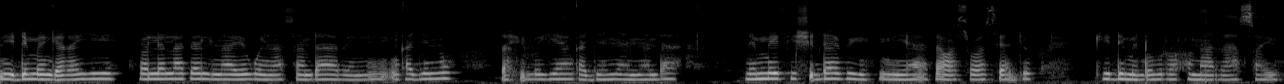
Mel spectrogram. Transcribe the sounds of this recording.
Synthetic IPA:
ni˨di˦mɛ˨ŋɡɛ˨ɾa˦i˦ɛ˦ | jɔ˦lɛ˦la˦ra˦li˨na˨je˦wa˦i˨na˦sa˨nda˦ɾɛ˨n˦ŋɡa˦d͡ʒe˦no˦ | ra˨hi˨lo˨ji˦a˦ŋɡa˨d͡ʒɛ˦ɲa˨ɲa˨nda˦ | ne˦me˦ri˦ʃi˦da˦βi˦˨ni˨a˦ra˦˨wa˨sɔ˨wa˦si˦a˨d͡ʒɔ˦ | ki˦di˦me˨ndɔ˦ɣu˦ɾɔ˦hɔ˦na˨ɾa˨˦sa˦jo˦

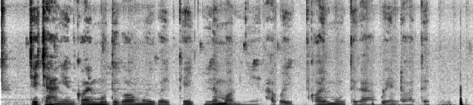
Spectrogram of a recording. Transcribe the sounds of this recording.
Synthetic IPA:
t͡ʃe˦t͡ʃaː˨ŋe˨nkɔ˦jmu˦ti˦kɔ˦mu˦˨jko˨i˨p̚ke˦t̚nɛ˦mɔ˨mɲe˨a˨ko˨i˨pkɔ˦jmu˦te˦ka˨pwɛ˨ndɔ˨tɨ˦

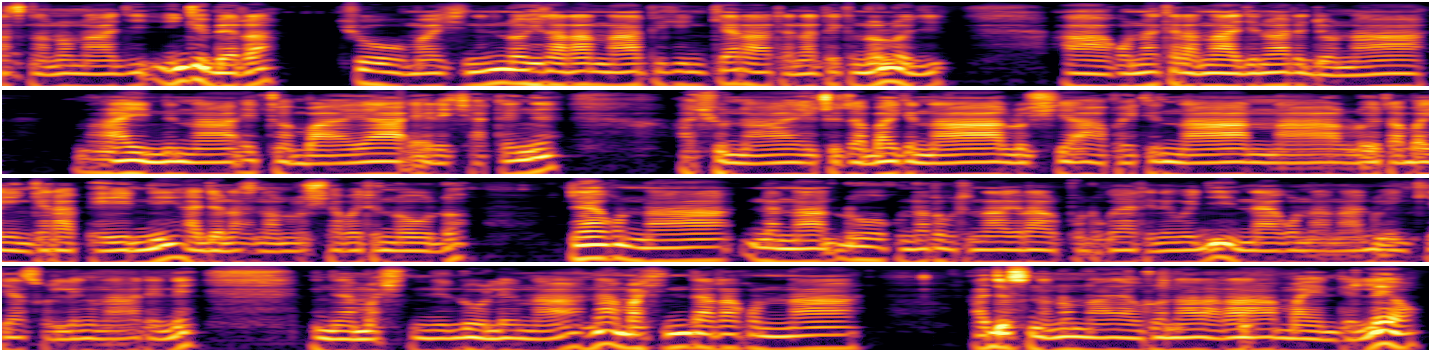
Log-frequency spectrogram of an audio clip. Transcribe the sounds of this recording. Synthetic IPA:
a˨si˨na˨nɔ˦na˨d͡ʒi˦ʔi˦ŋɡi˦bɛ˨ɾa˦ | ʃu˦ma˨ʃi˨ni˦i˦nɔ˦ʃi˦ta˨ɾa˦na˨pi˦ki˦ŋkɛ˦ɾa˦tɛ˨na˦tɛ˦knɔ˦lɔd͡ʒi˦ | a˨kɔ˨na˦kɛ˦ɾa˨na˨d͡ʒi˦nɛ˦wa˦tɛ˨d͡ʒɔ˨na˦ | na˨˦i˨ni˦na˨ʔɛ˦twɛ˨ba˨ja˦ɛ̰˨ɾi˨ʃa˨tɛ˦ɲɛ˦a˨ʃu˦na˨hi˨tu˨i˨ta˨ba˦ki˨na˨˦lɔ˨ʃi˦aː˨pa˨i˨ti˦na˦na˨lɔ̰˨i˦ta˨ɓa˦ki˨ŋɡɛ˦ɾa˦pɛ˨i˦ni˦a˨d͡ʒɔ˦na˨s̬i˨na˨nɔ˦lɔ˦ʃi˦a˨pa˨iti˦nɔ˨u˨dɔ˦ | na˦ja˦kɔ˦na˨˦na˨na˨ɗu˦ku˨nda˦ɾɔ˦ku˨ti˨na˨ɾa˦ki˦ɾa˦ɾpu˦du˨kɔ˦ja˦tɛ˨nɛ˦wɛ˦d͡ʒi˦na˨ja˨ku˦na̰˨na˨ɗu˦ɛ̰˦ŋki˦a˦sɔ˨li˦ŋnaː˨˦tɛ˨nɛ˦ni˨ɲa˨ma˨ʃi˨ni˦ni˦du˦˨le˦ŋna˨˦na˦ma˨ʃi˨ni˦ta˨ɾa˦kɔ˦na˦ | a˦d͡ʒɔ˦si˦na˨nɔ˦na˨˦ja˨u˨tu˦a˦na˦ɾa˨ɾa˦ma˨ɛ˨ndɛ˨lɛ˦ɔ˦

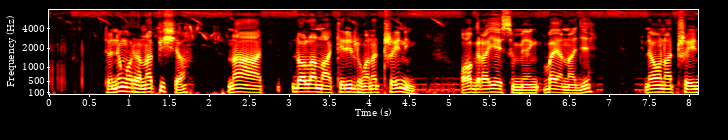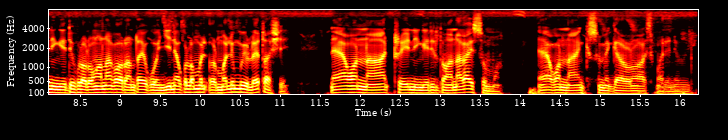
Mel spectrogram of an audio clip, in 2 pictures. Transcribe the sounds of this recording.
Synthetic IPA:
tɛ˨ni˦ŋɔ˨ɾa˨na˦pi˦ʃa˨na˦ | dɔ˦la˦na˨ke˦ɾi˦ltɔ˨ŋa˨na˦tɾe˦i˦ni˨ŋ | ɔ˨˦ɡɪ˨ɾa˦ja˦i˨su˨mɛ˨ŋba˦ja˨na˨d͡ʒe˦ | nɛ˦kɔ˦na˨tɾe˦i˦ni˨ŋe˨ti˦kʊla˨tɔ˦ŋa˦na˦ka˦ɔ˨ɾa˨nta˦i˦˨ko˨ɲd͡ʒi˦nɛ˦klɔ˨ɾma˦li˦mʊ˦ji˨lɔ˨ɛ˦ta˨ʃɛ̰˨ | nɛ˦ja˦kɔ˦nːa˨tɾe˦i˦ni˨ŋe˨ti˦ltɔ˨ŋa˨na˦ka˦ɪ˦sʊ˨ma˨ | nɛ˦ja˦kɔ˦nːa˨˦ŋkɪ̥˦sʊ˦mɛ˨ɡɪ˦ɾa˨lɔ˨˦a˦a˨i˨sʊ˨ma̰˨ɾi˨ne˨˦wu˦

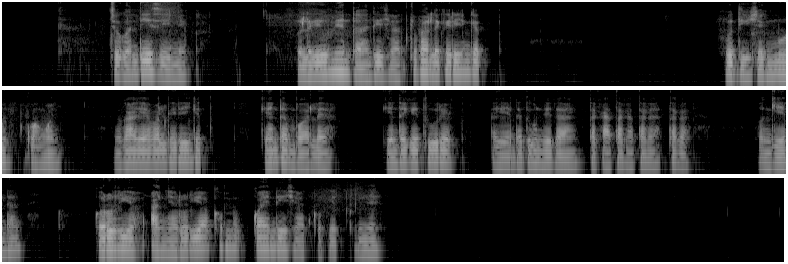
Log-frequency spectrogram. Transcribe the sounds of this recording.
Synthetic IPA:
t͡ʃo˨ko˨ndi˦s̬i˨nɪk | wo˨le˨ke˦jo˦me˦nda˨ndi˦ʃatkɪ˦pa˦le˨ke˦ɾi˦ŋɡe˦t̚ | fu˦t̬i˨ʃe˨kmu˦nkwa˨ŋwa˦ɲ˨ | ŋɡa˨ka˦kɛ˦pa˦lke˦ɾi˦ŋɡe˦t | kɛ˦nda˦mbɔ˨lɛ˦a˨ | ke˨nda˦ke˦tu˦ɾek̚ | a˨ke˨nda˦tu˦ɡu˦nd͡ʒe˨t͡ʃa˦ta˨ka˨ta˨ka˨ta˦ka˨ta˦ka˨ | ko˨ŋɡeː˨nda˦ | kɔ˦ɾu˦ɾjɔ˦a˨kɲɔ˨ɾuɾjɔ˦ko˦mkwa˦e˦ndi˦e˦ʃa˨tko˨pje˦t̚ku˦m˦ɲa˦j

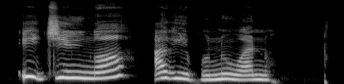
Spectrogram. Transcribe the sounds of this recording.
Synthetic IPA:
i˦d͡ʒi˦˨ŋɔ˨˦ | a˦ɣi˨bu˨nu˦˨wa˦nu˨

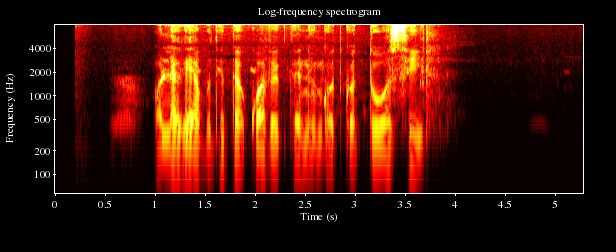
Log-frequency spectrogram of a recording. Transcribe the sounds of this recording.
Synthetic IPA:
ɔ˨lɛ˦kɛ˦ja˨bu˨t̪i˦t̪a˨kwa˦vɛ˨k̚t̪ɛ˨ni˨ŋɡɔ˨t̪kɔ˨to˦si˦˨l

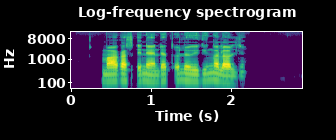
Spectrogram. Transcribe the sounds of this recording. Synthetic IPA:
ma˨˦ka˦sɪ˦nɛ˨ndɛ˦t̪o˦lo˦ɡi˦ki˦ŋɔ˦˨lɔ˨ld͡ʒi˨

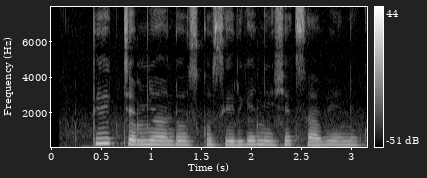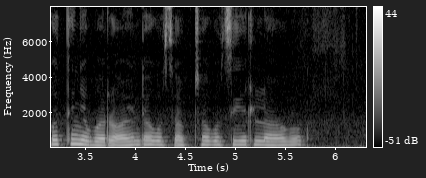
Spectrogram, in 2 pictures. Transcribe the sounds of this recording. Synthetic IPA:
ti˦k̚t͡ʃe˨mɲa˦ndo˦sko˨si˨ɾɡe˦ɲi˧ʃe˦ksabi˦ni˨ko˦t̪i˦ɲe˨bɔ˨ɾɔ˨ɪndɔ˦ko˨sɔ˨p̚t͡ʃɔ˦ko˨si˦ɾlɔɣɔ

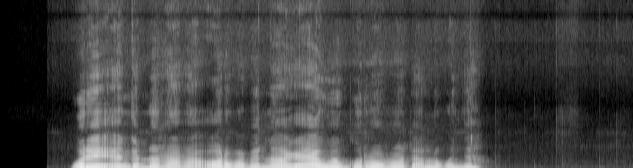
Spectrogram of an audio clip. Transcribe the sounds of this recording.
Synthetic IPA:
wʊ˦ɾe˨ɛ˨ŋɡɪ˦ɗʊ˦ɾa˦ɾa̰˦ʔɔ˨ɾɔ˦pa˦bɪ˦na˦˨ka˦ja˦we˨ŋɡʊ˦ɾo˦ɾo˦ta̰˨lʊ˨kʊ˨ɲa˦

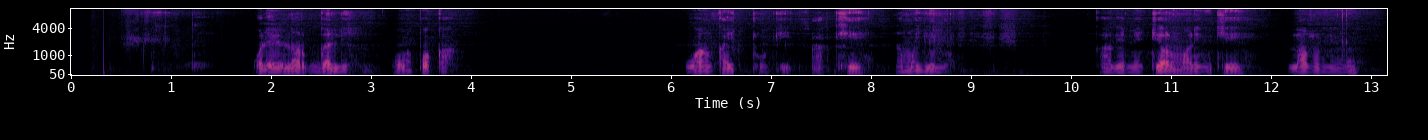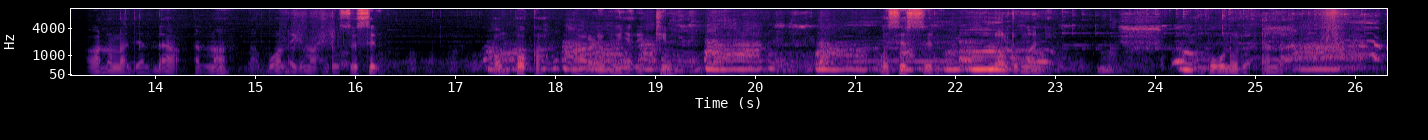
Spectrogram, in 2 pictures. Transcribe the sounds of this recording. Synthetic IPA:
ʔa̰˨le˨li˦no˨ɾɡa˦li˨ | o˦mpo˦ka˨ | wa˦ŋka˦jtʰo˨kḭ˨ | a˨kʰe˦ | na˨ma˦jo˦lo˨ | ka˨ɡe˨me˨ti˦o˦ɾma˦ɾi˨ŋkʰe˦ | la˦to˨ni˨ŋu˦ | a˨ka˨ɗo˦la˨d͡ʒa˦nɗa˦ja̰˨e˨nːa˦na̰˨bo˦nɗa˨ki˦na˨he˦to˨se˦se˨n | o˦mpo˦kːa˨ma˨ɾa˨e˦mo˨ja˨ɾi˨tʰi˦n | o˦se˦se˨nlo˦ltu˨ŋa˦ni˨ | a̰˨mpo˦ku˦no˨to˨ʔe˦nda̰˨

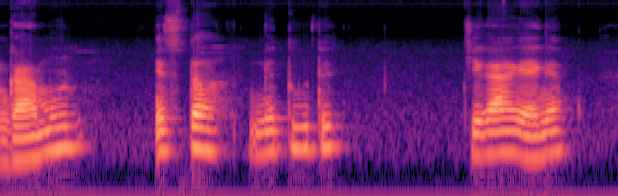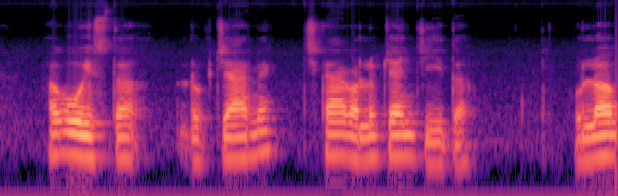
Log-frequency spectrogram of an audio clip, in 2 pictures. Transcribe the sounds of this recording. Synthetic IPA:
ŋɡa˨mu˦n | ɪ˦stɔ˦ŋe˦tu˦te˦k̚ | t͡ʃi˦ka˦kɛ˨ŋɛ˦t̚ | a˦kʊ˨ɪ˨stɔ˨ | lʊ˨pt͡ʃa˨nɪ˦k̚t͡ʃka˦kɔ˨lʊ˦p̚t͡ʃa˦nt͡ʃi˨tɔ˨ | ʊ˨lɔ˦

